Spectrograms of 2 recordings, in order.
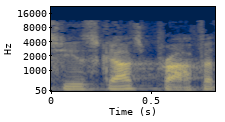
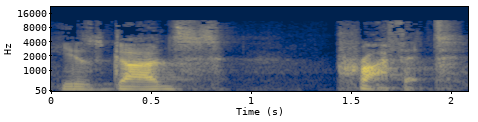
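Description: First: Said in the usual way. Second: "God's" stressed, then a pause before a breathy "prophet."; He is "God's" ... "prophet." said slowly and pointedly; slow emphasis. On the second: Shown as a demonstration. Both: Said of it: "Check that".

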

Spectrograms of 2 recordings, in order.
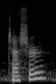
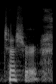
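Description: First: "Cheshire?" said as CHESH-er with a doubtful rise; unsure pronunciation. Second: "Cheshire" said settled as SHESH-er after correction; corrected pronunciation. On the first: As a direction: ask "Cheshire?" unsure how to say it. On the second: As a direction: say "Cheshire" confidently, falling. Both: Shown as a demonstration.

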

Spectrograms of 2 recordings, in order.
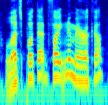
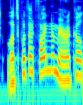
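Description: First: Said in the usual way. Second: Emphatic restart. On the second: Real, not acted. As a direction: blurt it out again with force. Retakes line after coughing fit.

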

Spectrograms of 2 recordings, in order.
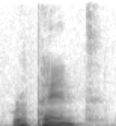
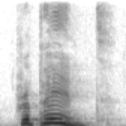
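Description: First: Low, soft "repent." said under the breath; quiet repent. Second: "Repent." high and loud, a ringing command; forceful repent. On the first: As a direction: hush the first "repent." down low. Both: Acted. The Lord's call, repeated.

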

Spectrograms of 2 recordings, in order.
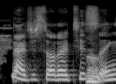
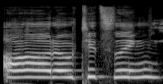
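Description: First: Said in the usual way. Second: High, held, intoned name; grandly intoned, slow and high; drawn-out mock announcement. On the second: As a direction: stretch the name out slowly on one high note. Mock announcing the man seen.

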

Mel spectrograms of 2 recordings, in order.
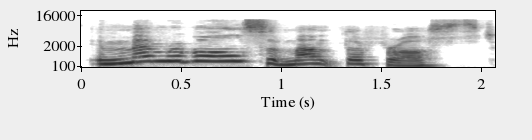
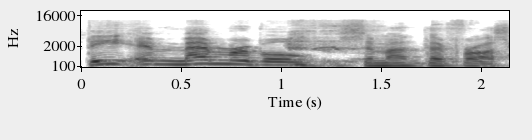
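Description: First: Announcer intro. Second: Laughing echo. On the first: Grand introduction. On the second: Echoing with a laugh. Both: Acted.

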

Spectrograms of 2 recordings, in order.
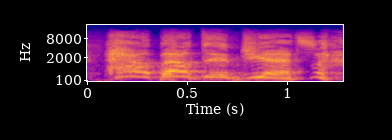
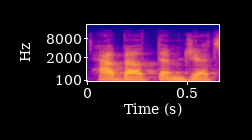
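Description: First: High-pitched fired-up fan holler; re-enacted excited rallying cry; all fired up. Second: Said in the usual way. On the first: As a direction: whoop it like a hyped-up Jets fan. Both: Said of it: "I'm, like, all fired up".

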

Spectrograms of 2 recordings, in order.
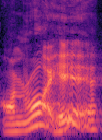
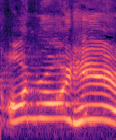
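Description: First: Lower, drawn-out mock English accent; stretched English accent, without the shout; English accent echo. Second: High, loud, slow English holler; stretched-out mock English accent yell; English accent shout. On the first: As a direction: repeat it slowly in a put-on English accent. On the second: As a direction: call out in an exaggerated English accent. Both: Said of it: "he was from England".

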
